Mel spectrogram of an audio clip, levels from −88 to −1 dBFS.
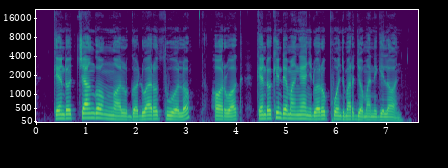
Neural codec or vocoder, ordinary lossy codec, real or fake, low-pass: none; none; real; none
